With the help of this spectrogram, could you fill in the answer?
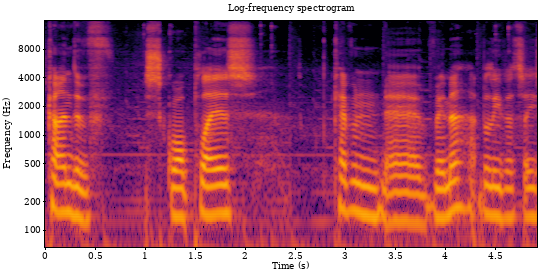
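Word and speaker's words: Wimmer: of squad players Kevin winner believe it so you say his name I believe that w's actually said like a bee and Josh ball I'm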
